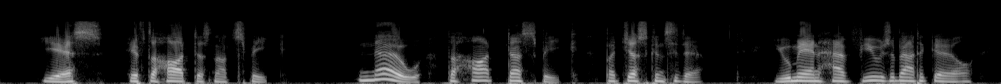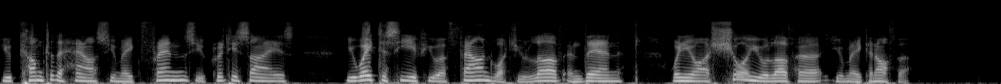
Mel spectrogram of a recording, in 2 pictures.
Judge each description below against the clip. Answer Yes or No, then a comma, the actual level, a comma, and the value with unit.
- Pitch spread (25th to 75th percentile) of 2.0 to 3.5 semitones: No, average, 4.2 semitones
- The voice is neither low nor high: Yes, medium, 150 Hz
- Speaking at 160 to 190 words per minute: Yes, average, 170 wpm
